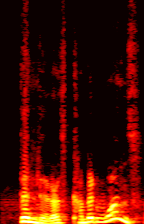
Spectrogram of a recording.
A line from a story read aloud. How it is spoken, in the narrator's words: I cried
